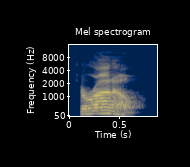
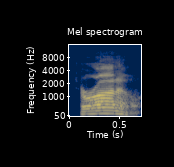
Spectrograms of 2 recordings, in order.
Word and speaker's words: Toronto: Toronto, the second T is silent. Toronto. Toronto.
